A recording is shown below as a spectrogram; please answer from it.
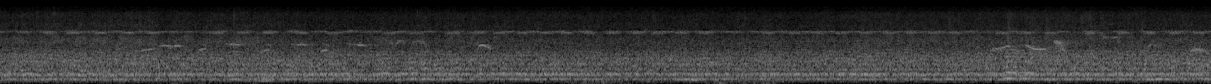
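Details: Bees buzzing in a steady, dense drone with layered hums from many insects, continuous throughout; faint bird chirps flicker in the background.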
